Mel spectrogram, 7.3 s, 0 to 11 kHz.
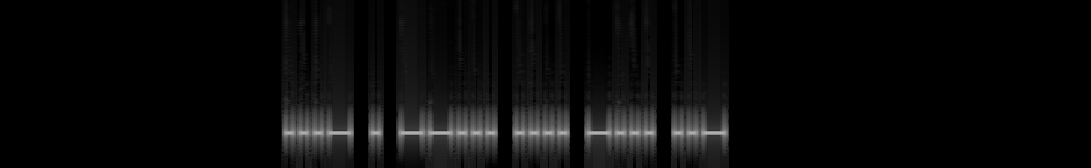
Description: Morse code, heard as a keyed tone, about 25 wpm, 700 Hz. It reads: VE7HBU
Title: DXCC-100 Call Signs - 6 Characters - Repeated 2x - 25wpm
